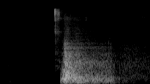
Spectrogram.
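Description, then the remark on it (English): A single firework explodes outside with a sudden sharp crack, followed by a rumbling, fading echo that trails off over the next second. There is no talking, just quiet before the blast. “So, in light of all that, with all the fireworks going off, I just wanted to come on in and wish everyone well, safety, and peace and comfort for the night.”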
